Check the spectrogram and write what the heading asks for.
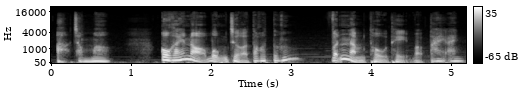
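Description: A man narrating a horror story in a slow, dramatic, hushed manner. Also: lowish voice, wildly swooping pitch, slightly rough, no room sound. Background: faint music.

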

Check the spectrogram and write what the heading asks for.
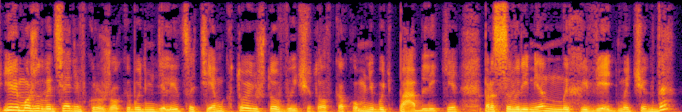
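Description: A man's voice: medium pitch, animated, fairly quick, mellow, breathy edge, pitched above the performer's own voice. A man voicing a cold, commanding woman who leads a witch coven, speaking sharply and sarcastically. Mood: scornful.

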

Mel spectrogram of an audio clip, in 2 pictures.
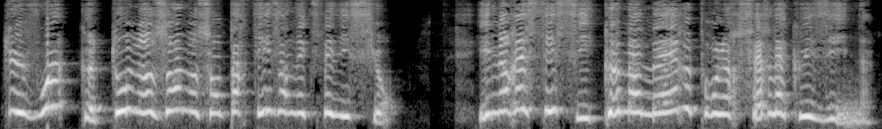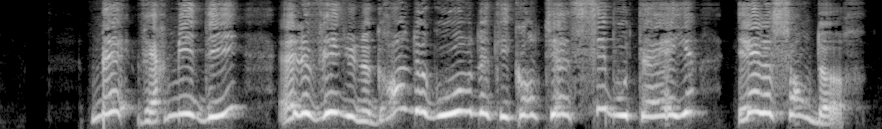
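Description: A woman voicing a fierce, wild little robber girl in a children's storybook reading, with a shrill, bossy, menacing manner. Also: lively intonation, unhurried, darkish tone. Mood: scheming.

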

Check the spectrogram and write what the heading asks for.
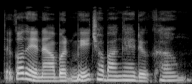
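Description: A woman voicing a caring young father who speaks softly and slowly. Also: mid-range voice, lightly acted. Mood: tender. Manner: soft, slow, tender.

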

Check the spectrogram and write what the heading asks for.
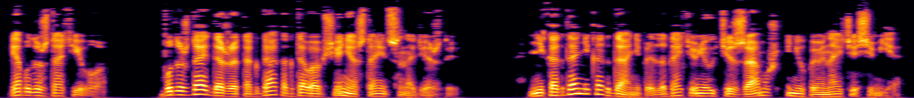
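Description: Audiobook: defiant young woman, read by a man with a low rough voice. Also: warm tone, full character voice. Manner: insistent, defiant. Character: stubborn young woman, waiting for her lost fiancé. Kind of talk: audiobook character reading.

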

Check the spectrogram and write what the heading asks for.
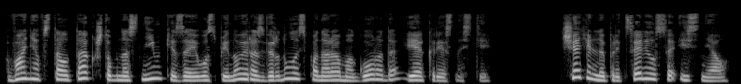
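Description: A woman narrating an audiobook of a spooky children's story in a measured, suspenseful way. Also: medium pitch, darkish tone, no room sound, studio quality.

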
